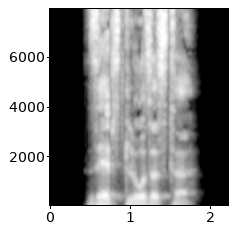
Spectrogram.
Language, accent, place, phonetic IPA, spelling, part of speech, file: German, Germany, Berlin, [ˈzɛlpstˌloːzəstə], selbstloseste, adjective, De-selbstloseste.ogg
- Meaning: inflection of selbstlos: 1. strong/mixed nominative/accusative feminine singular superlative degree 2. strong nominative/accusative plural superlative degree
